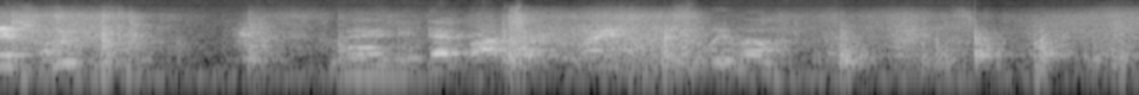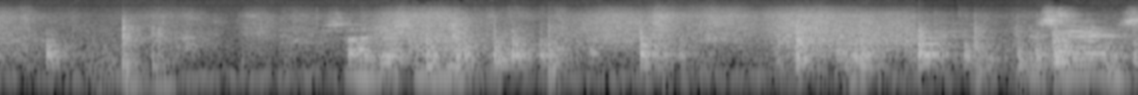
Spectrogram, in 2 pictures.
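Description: A cardboard shipping box being lifted, turned and set against the lap, with knocks and scrapes of the cardboard.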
